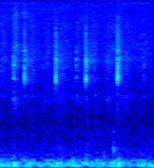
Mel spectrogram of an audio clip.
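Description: An older metal aerosol spray paint can is shaken, but its agitator ball is stuck and makes almost no rattle. Only faint, bright swishing bursts come through over a steady low hum. The can is faulty because the ball will not move.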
